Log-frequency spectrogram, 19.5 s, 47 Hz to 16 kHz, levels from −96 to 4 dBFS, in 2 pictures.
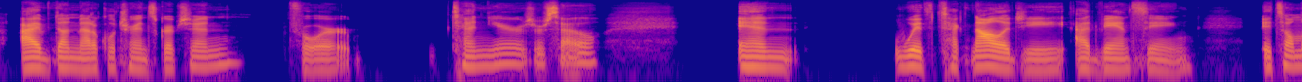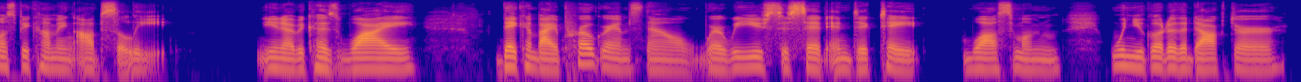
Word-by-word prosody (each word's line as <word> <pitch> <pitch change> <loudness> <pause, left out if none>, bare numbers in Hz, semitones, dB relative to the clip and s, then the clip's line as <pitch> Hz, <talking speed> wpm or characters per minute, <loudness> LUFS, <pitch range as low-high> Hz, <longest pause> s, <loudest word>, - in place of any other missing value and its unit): I've 135 -3 +5
done 135 -1 -2
medical 125 +1 -2
transcription 140 +7 -3 0.3
for - - -5 0.8
10 150 +1 -2
years 170 +1 -6
or 85 - -8
so. - - +4 1.1
And 140 -3 +1 0.8
with 150 0 0
technology 125 -4 +3
advancing, 125 -3 -2 0.5
it's - - -1
almost 145 -1 -2
becoming 135 -4 -6
obsolete. - - +1 0.7
You 135 +2 -3
know, 120 -2 +2
because 125 0 -2
why 125 +1 +3 0.6
They 145 -1 +5
can 145 -5 -6
buy 120 -2 +5
programs 140 -9 -3
now 110 -3 -6
where 125 -1 -4
we 135 - -6
used 140 -1 +3
to - - -2
sit 130 -3 +8
and 125 0 -4
dictate 115 -2 -1 0.3
while 125 0 -1
someone 120 -2 -3 0.4
When 155 0 -7
you 140 - -3
go 140 -1 -2
to 140 0 -1
the 130 - -2
doctor, 120 0 -2
130 Hz, 125 wpm, -25 LUFS, 120-140 Hz, 1.1 s, sit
